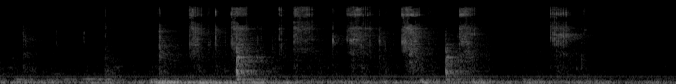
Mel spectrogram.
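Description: Hand socket ratchet clicking in several short runs of strokes, tightening bolts on an engine by hand.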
